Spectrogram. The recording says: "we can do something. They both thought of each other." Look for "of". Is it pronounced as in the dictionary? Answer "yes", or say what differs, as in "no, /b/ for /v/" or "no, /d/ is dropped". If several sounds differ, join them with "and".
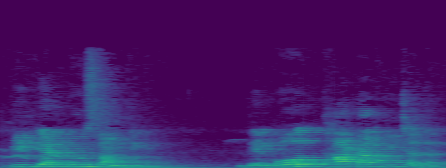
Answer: no, /p/ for /v/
